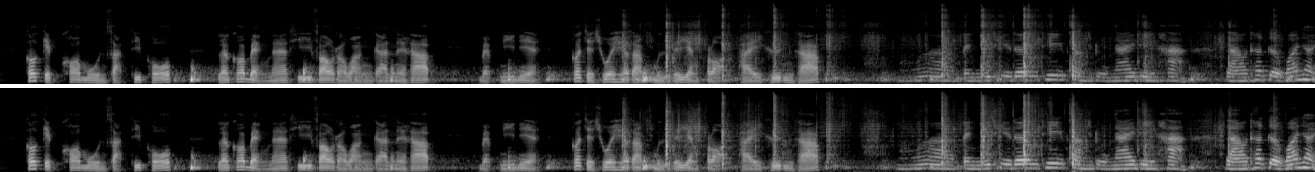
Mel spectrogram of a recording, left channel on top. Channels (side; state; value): both; normal; correlation 0.91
